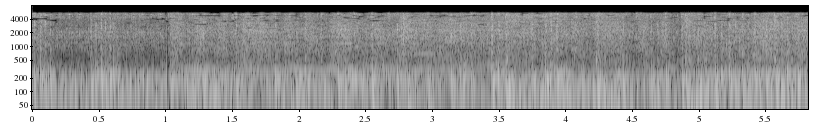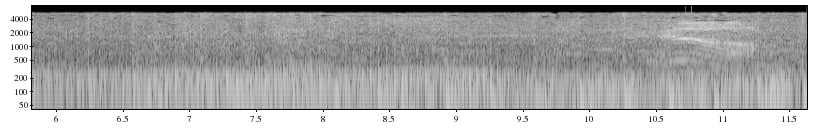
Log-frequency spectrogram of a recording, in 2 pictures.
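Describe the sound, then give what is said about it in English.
A motorcycle engine idles with a steady, low rumbling throb, fairly loud, then revs briefly near the end, recorded on a ride. No one speaks. “Yeah, motorcycle.”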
